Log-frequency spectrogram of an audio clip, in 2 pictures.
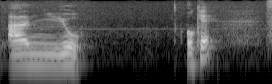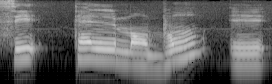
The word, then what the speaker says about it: agneau: faut savoir absolument l'écrire, surtout à cause de cette prononciation nie, agneau. Ça, c'est super important. Donc le N après le G, c'est toujours comme ça, nie. Pas de agneau, c'est agneau.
